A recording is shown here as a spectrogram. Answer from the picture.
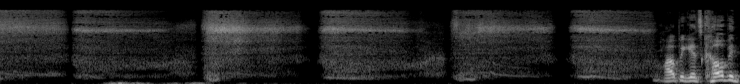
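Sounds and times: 
heavy rough hissing breathing: 0.0s - 6.7s
speech: 6.6s - 7.3s.

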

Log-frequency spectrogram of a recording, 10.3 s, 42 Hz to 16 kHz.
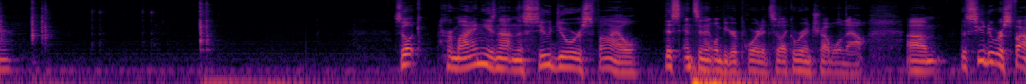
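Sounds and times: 
faint low hum: 0.0s - 10.2s
typing a password on a computer keyboard: 0.3s - 2.3s
speech: 4.0s - 10.2s.

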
